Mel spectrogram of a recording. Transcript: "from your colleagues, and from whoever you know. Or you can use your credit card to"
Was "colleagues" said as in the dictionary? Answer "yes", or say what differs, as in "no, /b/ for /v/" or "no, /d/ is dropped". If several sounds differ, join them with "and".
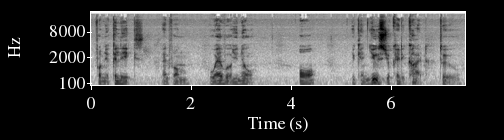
no, /s/ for /z/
